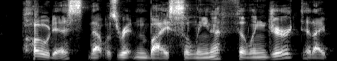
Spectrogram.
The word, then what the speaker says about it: Selina Fillinger: to be performing PUS that was written by Selena Fillinger. Did I pronounce that correctly?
